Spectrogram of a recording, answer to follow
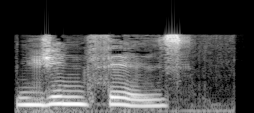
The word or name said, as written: gin fizz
